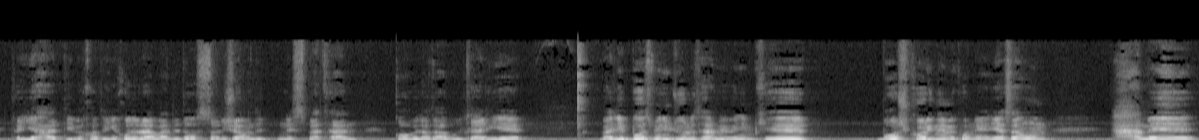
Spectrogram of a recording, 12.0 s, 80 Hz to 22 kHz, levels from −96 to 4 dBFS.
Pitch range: 100-135 Hz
